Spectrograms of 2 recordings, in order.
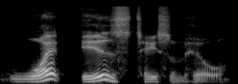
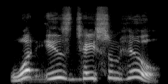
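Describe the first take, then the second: First: The pitch stays down, sounding puzzled. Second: The pitch goes up, sounding intrigued.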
